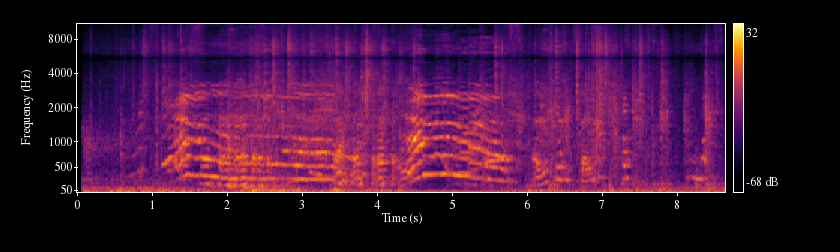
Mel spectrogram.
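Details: A female Siberian Husky, excited as her owners come home from vacation, gives long, wavering, yodel-like woos that rise and fall, egged on by calls of the other husky's name, which make her jealous.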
